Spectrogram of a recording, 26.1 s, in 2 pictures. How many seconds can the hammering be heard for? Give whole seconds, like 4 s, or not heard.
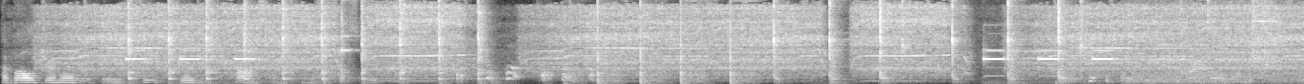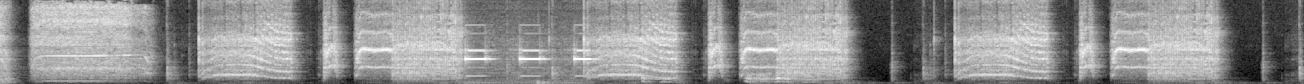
12 s.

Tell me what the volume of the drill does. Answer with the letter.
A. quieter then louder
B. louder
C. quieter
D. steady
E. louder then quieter
D.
